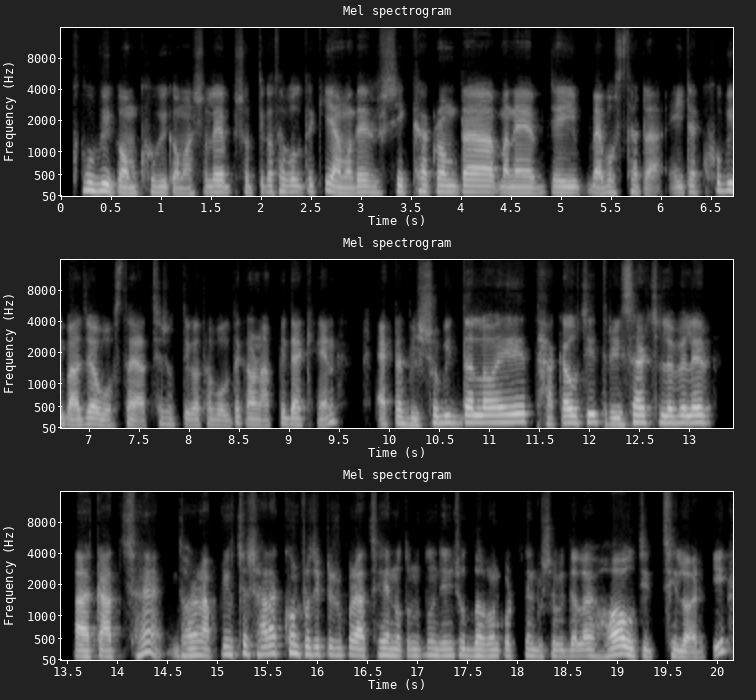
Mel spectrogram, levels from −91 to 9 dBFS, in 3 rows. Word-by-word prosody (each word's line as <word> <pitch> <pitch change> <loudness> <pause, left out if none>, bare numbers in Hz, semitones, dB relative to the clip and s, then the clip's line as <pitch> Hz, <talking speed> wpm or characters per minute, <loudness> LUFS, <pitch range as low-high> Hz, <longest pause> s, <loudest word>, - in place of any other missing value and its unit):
খুবই 160 -3 +4
কম, 115 -2 +3
খুবই 120 -2 -4
কম। 105 -1 -3
আসলে 120 +4 -4 0.3
সত্যি 120 -3 -8
কথা 130 +2 -4
বলতে 130 +1 -3
কি? - - -9
আমাদের 115 +3 0 0.3
শিক্ষাক্রমটা 135 -1 0 0.3
মানে 115 0 +1 0.3
যেই 120 -1 0 0.3
ব্যবস্থাটা, 120 +2 -4 0.2
এইটা 120 +3 -5
খুবই 160 -1 -1
বাজে 115 +3 +2
অবস্থায় 110 -3 -3
আছে - - -20
সত্যি 125 +1 -8
কথা 115 +1 -6
বলতে। 105 +2 -5
কারণ 115 -2 -1
আপনি 135 - -7
দেখেন 120 +2 -3 0.5
একটা 135 +5 -1
বিশ্ববিদ্যালয়ে 155 +5 +3 0.3
থাকা 145 +2 0
উচিত 170 +3 +2 0.2
রিসার্চ 155 +6 +3 0.2
লেভেল 155 +1 +4
এর 160 - +3 0.5
আ - - +9 0.2
কাজ, 120 0 +4 0.2
হ্যাঁ? 210 +1 +2 0.3
ধরেন 145 +1 +2
আপনি - - -8
হচ্ছে 160 +4 -2
সারাক্ষণ 180 +4 +2
প্রজেক্ট 160 -1 -1
এর - - -5
উপর 150 +1 0
আছেন, 150 +2 -1
নতুন, 140 +1 -4
নতুন 145 +2 -5
জিনিস 140 0 -2
উদ্ভাবন 130 -1 0
করছেন। 140 +1 -5
বিশ্ববিদ্যালয় 130 +2 -2
হওয়া 155 +6 +8
উচিত 130 -4 -5
ছিল 130 -3 -1
আরকি। 105 0 -4
135 Hz, 160 wpm, -23 LUFS, 120-155 Hz, 0.5 s, আ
